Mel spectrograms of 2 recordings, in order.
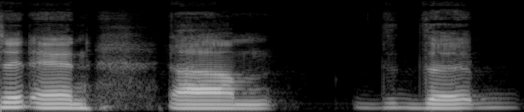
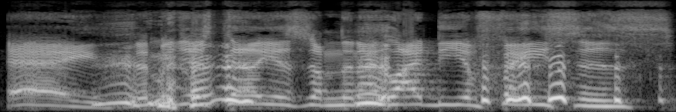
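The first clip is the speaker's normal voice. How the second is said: mock New York accent; 7 semitones higher, 5 dB louder than usual. Fauci spoofed in New York accent, smugly admitting lies. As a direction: gloat like a New York wise guy. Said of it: "you gotta have the New York accent".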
